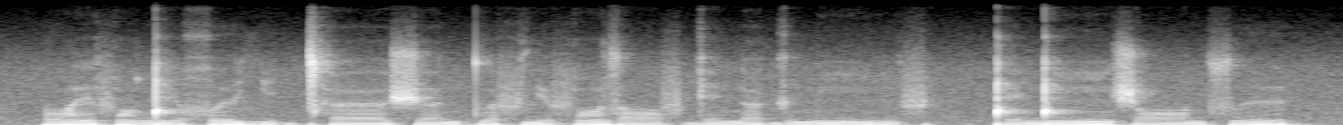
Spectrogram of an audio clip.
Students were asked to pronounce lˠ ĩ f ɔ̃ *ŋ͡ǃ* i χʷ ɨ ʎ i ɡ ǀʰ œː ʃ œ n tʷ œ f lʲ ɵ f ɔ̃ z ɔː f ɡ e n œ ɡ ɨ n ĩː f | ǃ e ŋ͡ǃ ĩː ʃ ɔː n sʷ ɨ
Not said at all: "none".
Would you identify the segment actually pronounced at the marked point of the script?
ŋ͡ǃ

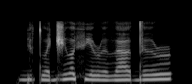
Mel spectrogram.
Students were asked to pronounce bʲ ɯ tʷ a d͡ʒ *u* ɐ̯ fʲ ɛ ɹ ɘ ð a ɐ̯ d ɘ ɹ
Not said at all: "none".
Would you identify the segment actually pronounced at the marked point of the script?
ɯ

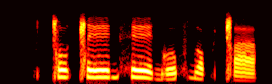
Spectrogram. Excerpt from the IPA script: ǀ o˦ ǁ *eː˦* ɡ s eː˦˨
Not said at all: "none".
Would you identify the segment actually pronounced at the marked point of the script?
eː˦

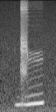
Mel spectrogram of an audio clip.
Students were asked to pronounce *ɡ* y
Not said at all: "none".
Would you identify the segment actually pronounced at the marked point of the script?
d͡ʑ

